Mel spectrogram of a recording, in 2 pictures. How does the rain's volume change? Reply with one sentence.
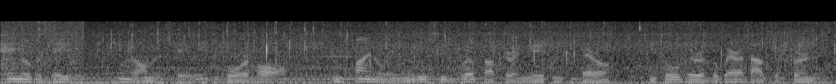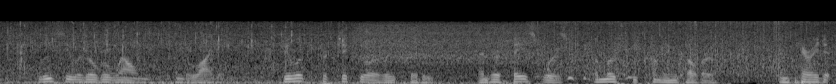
The loudness of the rain stays about the same.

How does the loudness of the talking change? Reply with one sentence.
The volume of the talking stays about the same.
